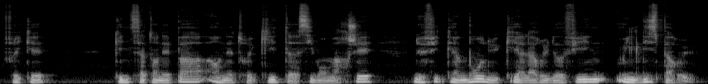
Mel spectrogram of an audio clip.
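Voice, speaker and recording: A man reading a classic novel aloud as audiobook narration, in a steady, measured way. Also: lowish voice, slightly rough. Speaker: audiobook reader.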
